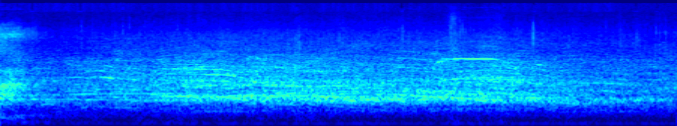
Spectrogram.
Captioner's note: crowd cheering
